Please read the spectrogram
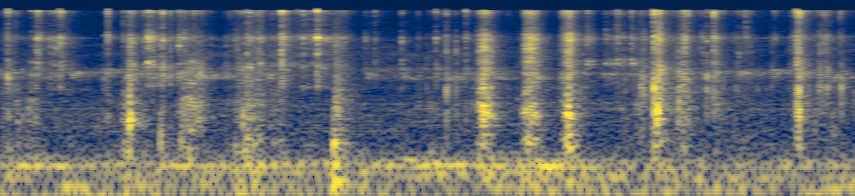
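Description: Yellow utility knife slicing through packing tape and cardboard on a parcel, with irregular crinkling, scraping and tearing. Near the end the cardboard end of the box is pulled open.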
